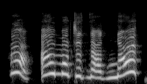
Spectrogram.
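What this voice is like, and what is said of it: Falsetto Elmo puppet voice. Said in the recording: “Elmo, you can only do it if you're male because it's in a falsetto”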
